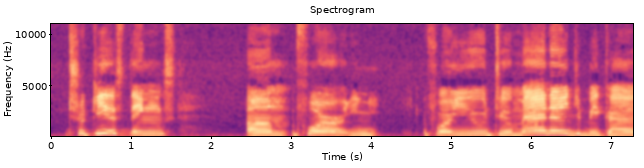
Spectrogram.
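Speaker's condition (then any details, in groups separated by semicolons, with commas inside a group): Cerebral palsy; speech therapy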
